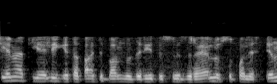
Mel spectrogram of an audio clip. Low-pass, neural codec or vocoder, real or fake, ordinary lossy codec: 7.2 kHz; codec, 16 kHz, 8 kbps, FreqCodec, larger model; fake; MP3, 64 kbps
